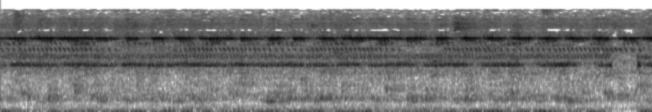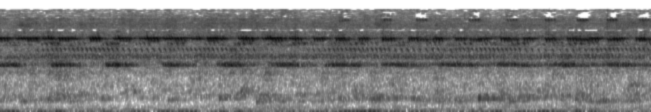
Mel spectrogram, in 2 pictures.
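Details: Rat-repelling, sleep-inducing cricket sound also used as a bird-training master: an intense, nonstop shrill trill of rapid pulses in several high layers, with a brief faint click midway.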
